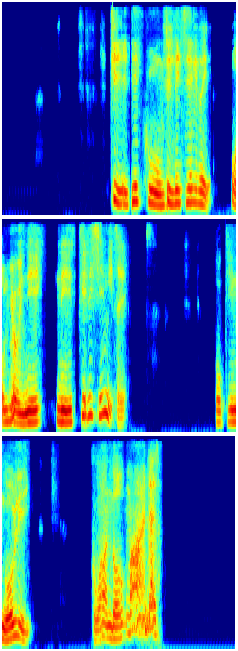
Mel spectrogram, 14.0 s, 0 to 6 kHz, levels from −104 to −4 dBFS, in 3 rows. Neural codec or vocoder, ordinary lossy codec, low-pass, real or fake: codec, 16 kHz in and 24 kHz out, 0.4 kbps, LongCat-Audio-Codec, four codebook decoder; AAC, 24 kbps; 5.4 kHz; fake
